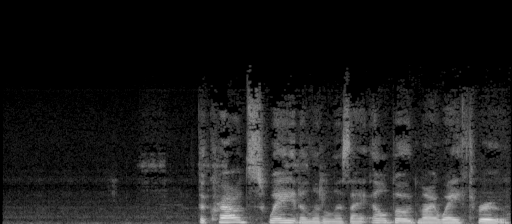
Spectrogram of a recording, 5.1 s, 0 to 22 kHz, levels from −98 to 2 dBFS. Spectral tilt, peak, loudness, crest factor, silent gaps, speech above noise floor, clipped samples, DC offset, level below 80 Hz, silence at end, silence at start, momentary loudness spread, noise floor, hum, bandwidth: -6 dB/octave; -6 dBFS; -24 LUFS; 20 dB; none; 40 dB; under 0.1%; under 0.1%; -62 dBFS; 0 s; 2 s; 8 LU; -63 dBFS; none; 13.5 kHz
